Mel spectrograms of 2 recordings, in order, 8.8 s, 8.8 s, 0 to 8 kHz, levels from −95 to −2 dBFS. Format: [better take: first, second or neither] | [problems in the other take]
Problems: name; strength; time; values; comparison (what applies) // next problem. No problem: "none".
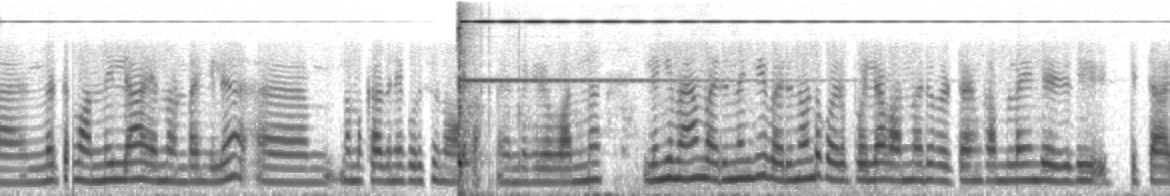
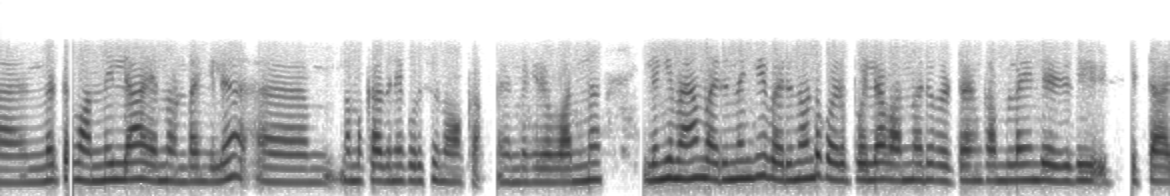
second | background sound (Bell); as loud as the speech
